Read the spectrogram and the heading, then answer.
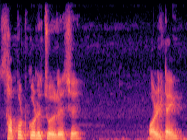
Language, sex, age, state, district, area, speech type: Bengali, male, 18-30, West Bengal, South 24 Parganas, urban, spontaneous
